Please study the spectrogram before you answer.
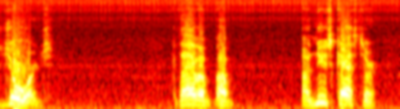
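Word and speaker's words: Jorge: He writes, a short story by Argentine writer George Luis Borges, and his name is spelled J-O-R-J-E-G-E, George, and it's pronounced George, because I have a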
